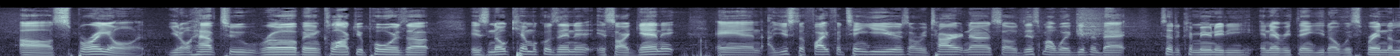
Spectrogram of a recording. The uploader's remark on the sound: Recorded in Atlanta, GA at Cosmopolitan Premier Lounge. Heartland Radio covers a Night Of Championship Boxing presented by Pulse Boxing.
